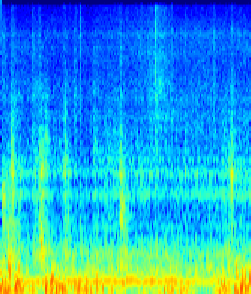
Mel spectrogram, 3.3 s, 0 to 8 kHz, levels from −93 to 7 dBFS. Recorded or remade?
remade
